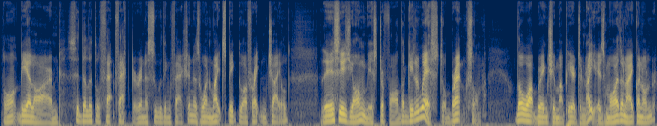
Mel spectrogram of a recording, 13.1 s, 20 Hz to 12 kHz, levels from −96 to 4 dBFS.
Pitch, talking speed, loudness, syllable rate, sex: 100 Hz, 185 wpm, -21 LUFS, 5.0 syllables/s, male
